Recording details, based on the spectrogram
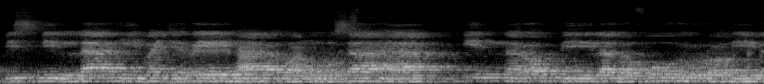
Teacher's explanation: bacaan imala, memiringkan bunyi fathah kepada kasroh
